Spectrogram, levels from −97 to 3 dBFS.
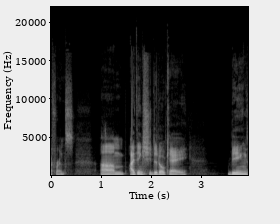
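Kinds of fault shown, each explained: Drift correction step: software matching two clocks likely stepped the playback rate up by 5.3% to rebalance its buffer, so from 1.0 to 1.87 s the speech runs faster and 89 cents sharp, nearly a semitone, then snaps back just before "she did okay".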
